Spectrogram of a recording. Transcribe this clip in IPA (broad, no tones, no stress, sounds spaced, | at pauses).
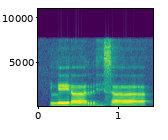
l e ɾ ɐː r e̤ z ɐː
